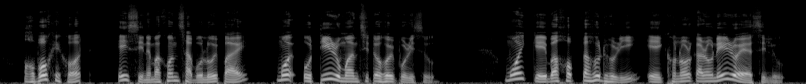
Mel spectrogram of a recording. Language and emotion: Assamese, happy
